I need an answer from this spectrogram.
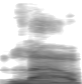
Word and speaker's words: Laos: way round it is, but I think the correct pronunciation is Lao, because it's the French, and then people come in and start saying Laos.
